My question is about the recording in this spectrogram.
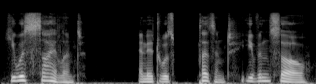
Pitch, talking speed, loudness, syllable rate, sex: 135 Hz, 170 wpm, -19 LUFS, 5.3 syllables/s, male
